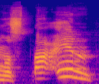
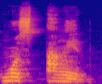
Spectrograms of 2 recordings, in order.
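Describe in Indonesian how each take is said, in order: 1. Konsonan tengah itu bunyi tenggorokan. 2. Konsonan tengah itu bunyi ng. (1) "bukan musta'in" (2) "Karena letah orang Jawa ain itu ngain"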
